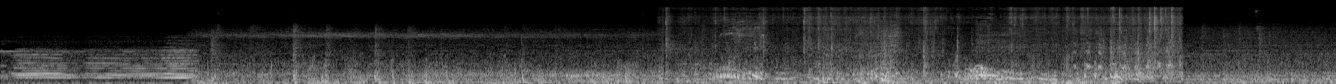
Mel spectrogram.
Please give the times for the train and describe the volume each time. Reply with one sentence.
You can hear the train from 0.0 to 13.3 s, at a steady volume.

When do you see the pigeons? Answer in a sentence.
The pigeons can be heard from 6.5 to 11.8 s.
